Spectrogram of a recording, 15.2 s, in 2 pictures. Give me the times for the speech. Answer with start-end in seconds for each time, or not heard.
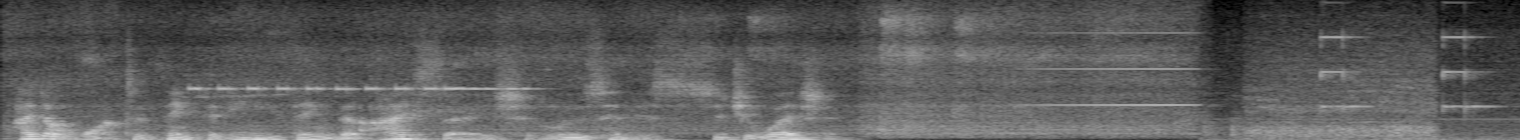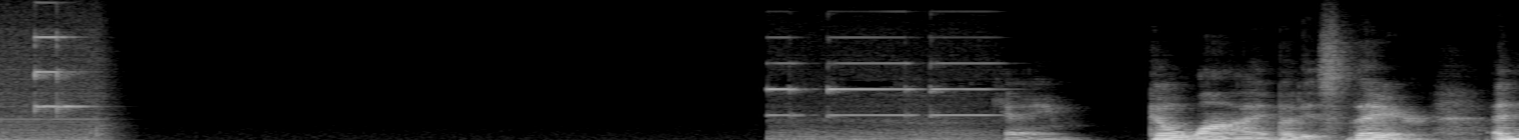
0.0-4.2, 12.6-15.1.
